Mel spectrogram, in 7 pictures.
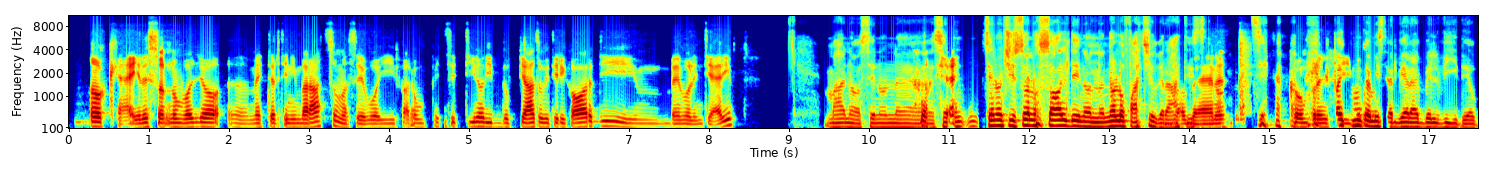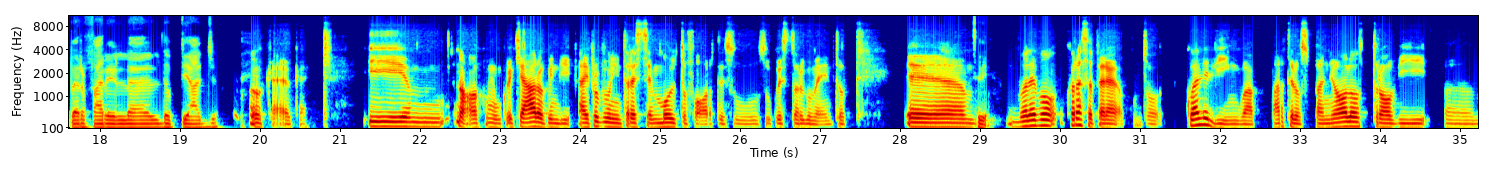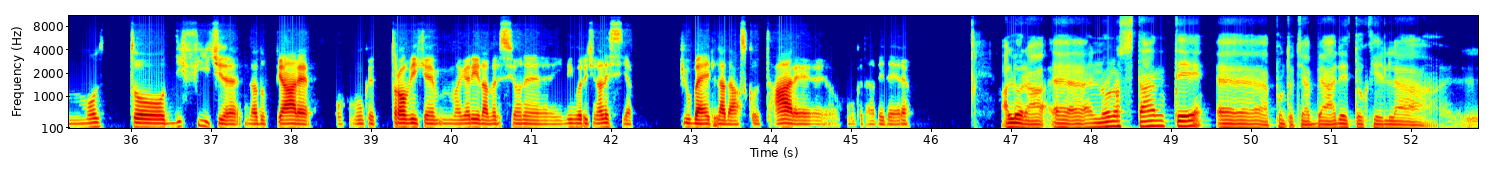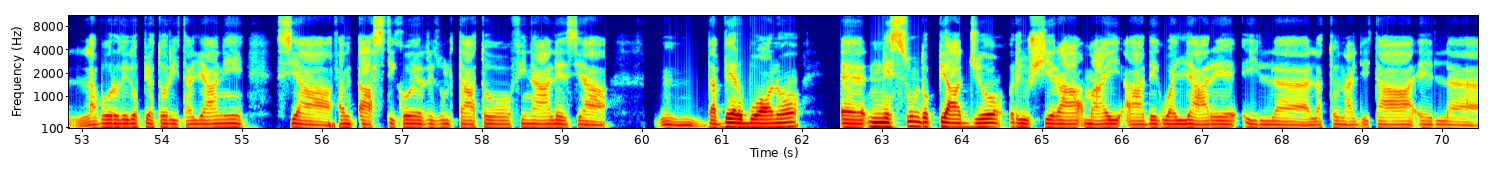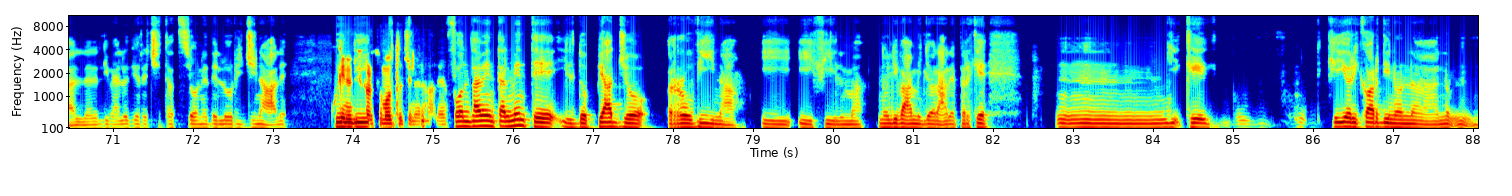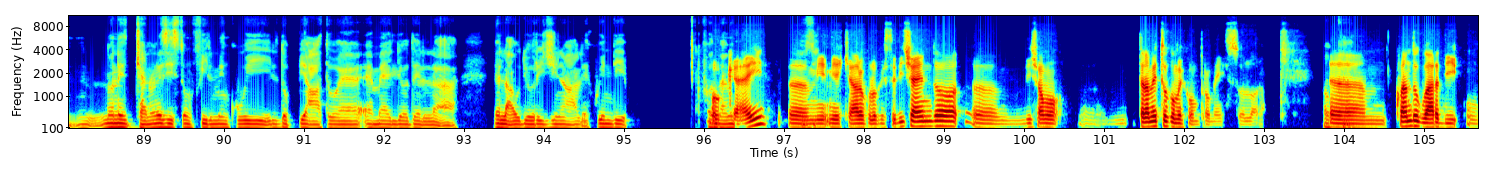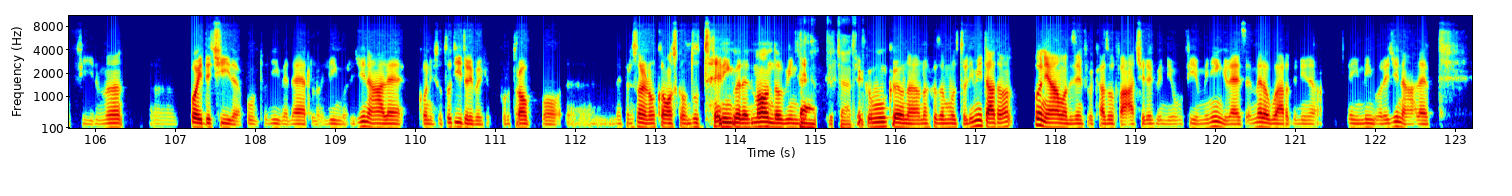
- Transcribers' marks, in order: other background noise; laughing while speaking: "Okay"; door; chuckle; "proprio" said as "propio"; other noise; "cioè" said as "ceh"; tongue click; laughing while speaking: "tutte"; "cioè" said as "ceh"; tapping
- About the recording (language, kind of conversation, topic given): Italian, podcast, Che ruolo ha il doppiaggio nei tuoi film preferiti?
